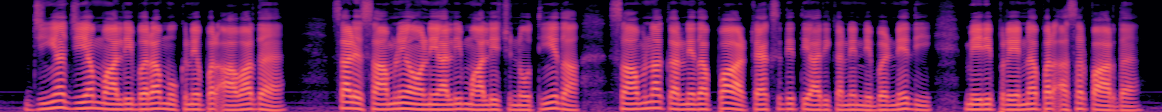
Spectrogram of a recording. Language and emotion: Dogri, sad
